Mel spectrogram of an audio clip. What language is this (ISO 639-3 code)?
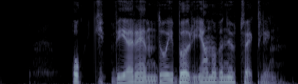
swe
